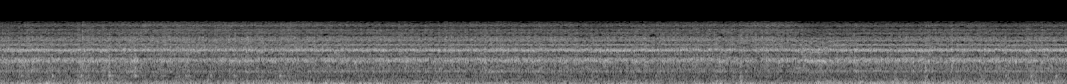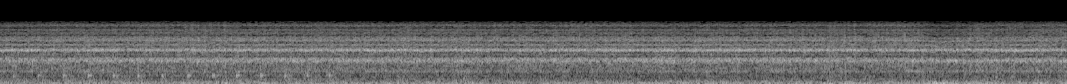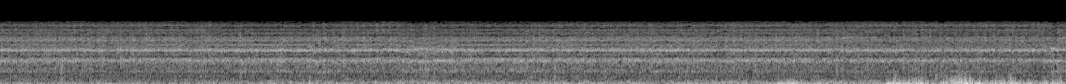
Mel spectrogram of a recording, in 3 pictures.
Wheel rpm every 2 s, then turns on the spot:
160, 160, 160, 160, 160, 160, 160, 160, 160, 160, 160, 160, 170, 160, 160, 160.
none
